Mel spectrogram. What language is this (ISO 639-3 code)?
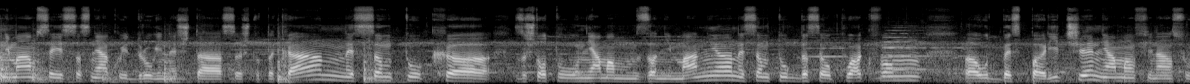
bul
